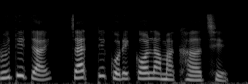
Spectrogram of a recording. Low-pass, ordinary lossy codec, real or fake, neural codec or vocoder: 10.8 kHz; none; fake; codec, 24 kHz, 0.5 kbps, DualCodec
